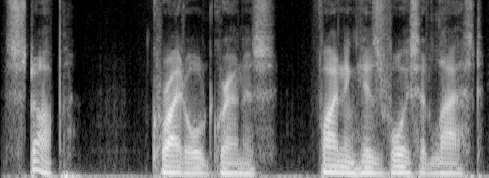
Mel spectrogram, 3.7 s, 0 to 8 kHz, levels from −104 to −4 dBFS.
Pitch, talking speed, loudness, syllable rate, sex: 90 Hz, 145 wpm, -19 LUFS, 4.4 syllables/s, male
